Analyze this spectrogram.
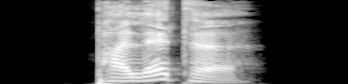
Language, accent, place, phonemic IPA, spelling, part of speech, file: German, Germany, Berlin, /paˈlɛtə/, Palette, noun, De-Palette.ogg
- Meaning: 1. pallet 2. palette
